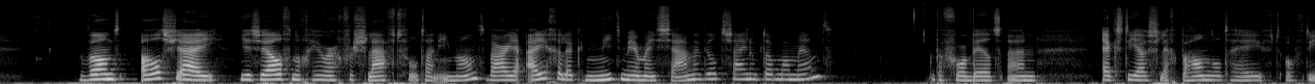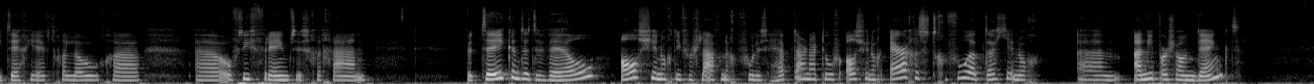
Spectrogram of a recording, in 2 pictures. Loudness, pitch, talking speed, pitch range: -25 LUFS, 210 Hz, 160 wpm, 195-240 Hz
